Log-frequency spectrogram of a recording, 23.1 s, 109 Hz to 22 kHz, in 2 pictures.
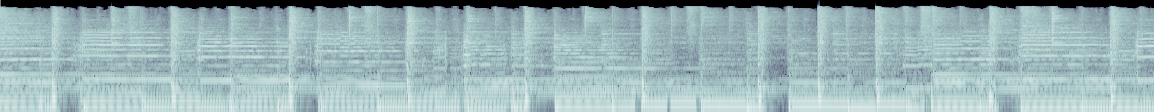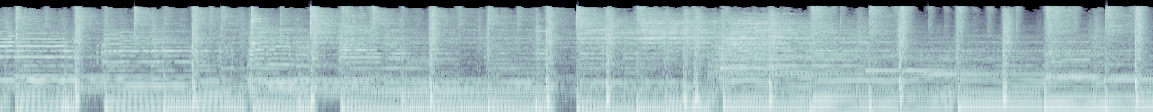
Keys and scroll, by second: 9.8 ctrl+t.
